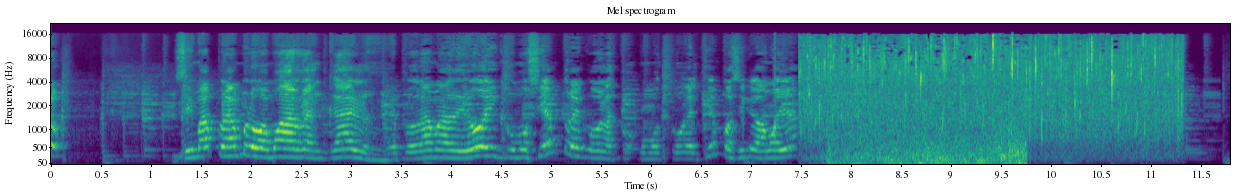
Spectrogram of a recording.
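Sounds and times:
speech: 1.2s - 7.8s
deep loud thunder rumble: 7.5s - 11.3s
heavy rain hissing: 7.5s - 11.4s.

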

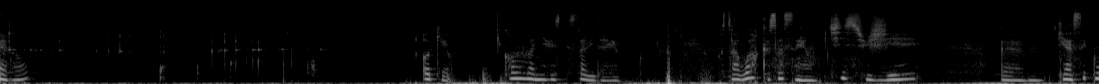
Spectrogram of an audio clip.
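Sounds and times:
speech: 0.0s - 0.4s, 4.2s - 6.3s, 7.2s - 9.2s, 10.0s - 10.9s
ice cubes clinking against a glass: 0.0s - 3.8s
soft liquid sloshing: 0.0s - 3.9s
someone sipping a cold drink: 0.3s - 3.3s.

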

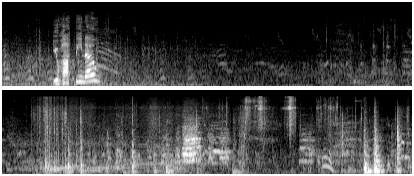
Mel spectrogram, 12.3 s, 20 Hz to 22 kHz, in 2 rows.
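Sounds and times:
speech: 0.8s - 1.6s
chicken clucking: 5.0s - 9.6s
clattering and rustling: 5.2s - 12.2s.

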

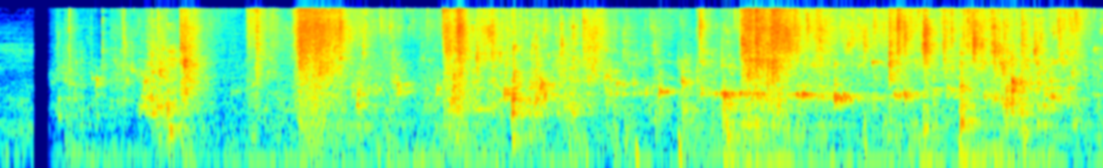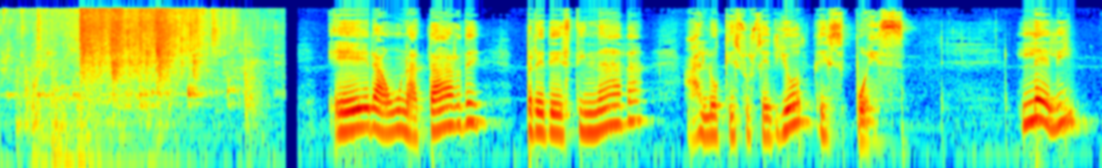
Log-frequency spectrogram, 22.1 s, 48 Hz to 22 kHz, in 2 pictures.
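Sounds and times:
icy well water splashing and sloshing as girls bathe: 0.5s - 13.9s
speech: 14.4s - 20.1s, 21.2s - 21.9s.

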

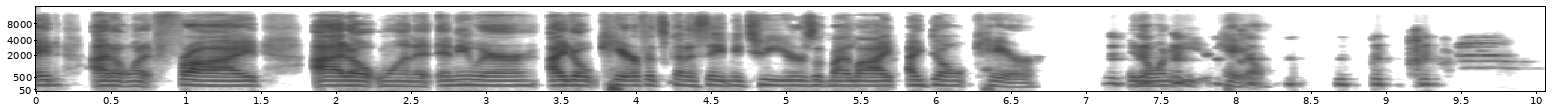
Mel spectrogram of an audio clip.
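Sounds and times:
speech: 0.0s - 9.7s
cat chirping and meowing: 9.4s - 10.0s.

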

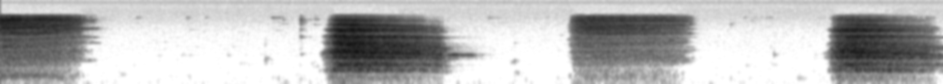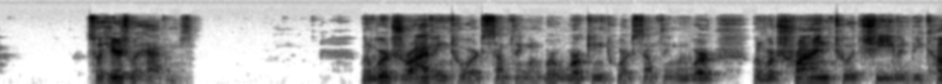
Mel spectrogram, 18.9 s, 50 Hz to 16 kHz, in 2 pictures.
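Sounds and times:
deep breathing during a relaxation exercise: 0.0s - 1.0s, 3.2s - 4.8s, 5.7s - 7.0s, 8.3s - 9.6s, 12.6s - 13.0s, 16.6s - 17.0s
speech: 10.4s - 11.4s, 13.0s - 18.8s.

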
